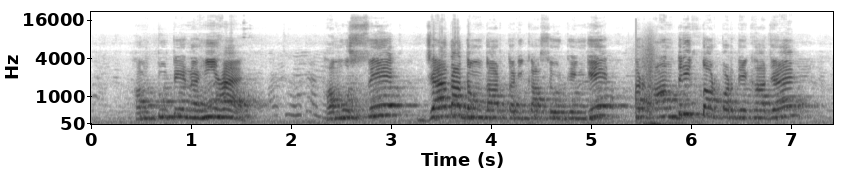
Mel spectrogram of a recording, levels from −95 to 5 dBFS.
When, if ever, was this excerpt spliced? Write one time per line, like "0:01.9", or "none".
0:05.4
